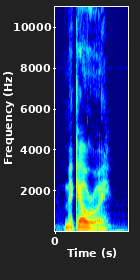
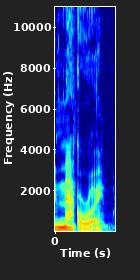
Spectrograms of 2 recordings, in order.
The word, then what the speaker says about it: McElroy: But the English language is actually M-C and then a consonant. It's pronounced Mick, just like McDonald's, right? Because it's M-C-D. But if it's M-C and then a vowel, like my last name, it would be McElroy. So it'd be a Mac.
